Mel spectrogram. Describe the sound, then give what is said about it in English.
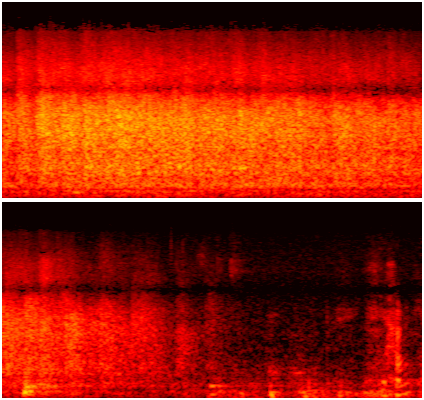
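Audience applause welcoming an artist to speak at a church chapel service, a dense, sustained clatter of many hands that gradually thins and fades toward the end. “And so let's give Frank a warm welcome.”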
